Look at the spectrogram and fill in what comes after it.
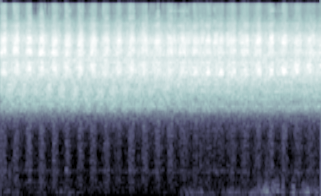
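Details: Cicadas singing on a summer morning during a dog walk, a loud, dense, high hissing buzz that pulses steadily about two to three times per second, with some low rumbling underneath toward the end.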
